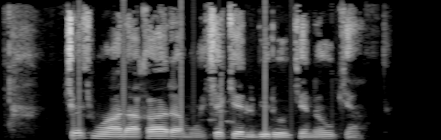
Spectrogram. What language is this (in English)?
Gawri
